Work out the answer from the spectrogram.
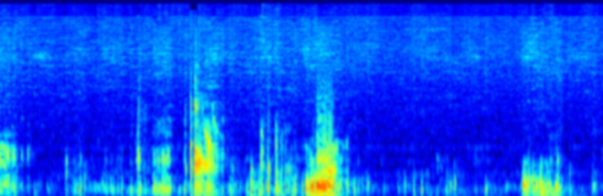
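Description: Low gurgling and bubbling rumbles with longer groaning swells, typical of ordinary hunger stomach growling.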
